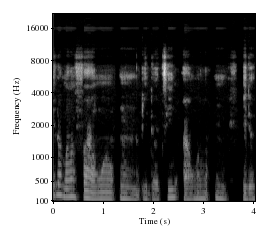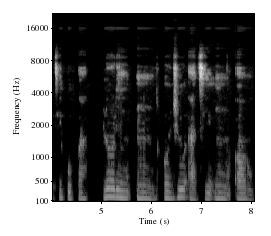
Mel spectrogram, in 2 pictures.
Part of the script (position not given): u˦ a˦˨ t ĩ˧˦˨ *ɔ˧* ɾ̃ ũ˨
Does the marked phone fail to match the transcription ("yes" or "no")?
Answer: no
